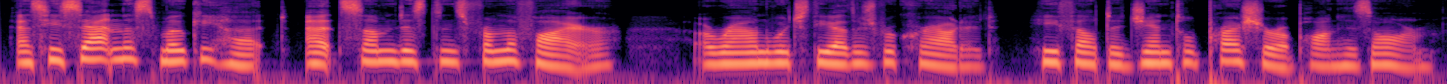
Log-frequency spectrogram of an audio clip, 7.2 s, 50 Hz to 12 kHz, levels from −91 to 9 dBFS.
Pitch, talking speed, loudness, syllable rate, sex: 195 Hz, 225 wpm, -19 LUFS, 5.8 syllables/s, female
